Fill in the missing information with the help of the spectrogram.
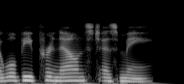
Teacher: in parts of Scotland and northwest England, my will be pronounced as me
